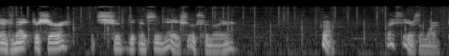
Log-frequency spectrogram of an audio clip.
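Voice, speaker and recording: The man talks at a moderate pace with long, frequent pauses. Background noise is noticeable. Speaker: gaming video creator. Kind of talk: gameplay commentary. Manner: casual, halting.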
